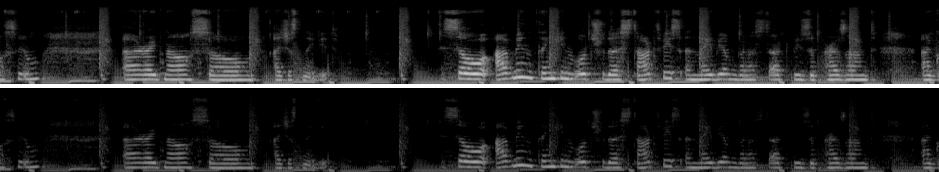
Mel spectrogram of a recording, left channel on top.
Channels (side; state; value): right; quieter; 13.0 dB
